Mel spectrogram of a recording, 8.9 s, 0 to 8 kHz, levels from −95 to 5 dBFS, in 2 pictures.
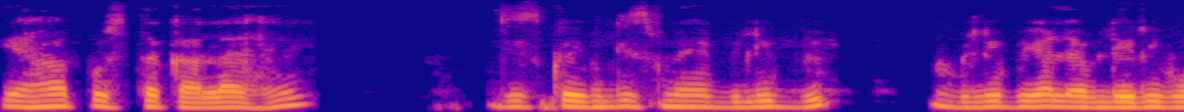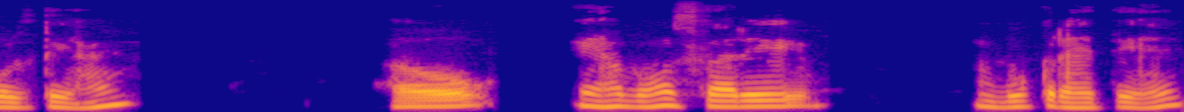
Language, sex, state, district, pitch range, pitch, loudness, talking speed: Hindi, male, Chhattisgarh, Balrampur, 140-165 Hz, 155 Hz, -19 LUFS, 120 wpm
